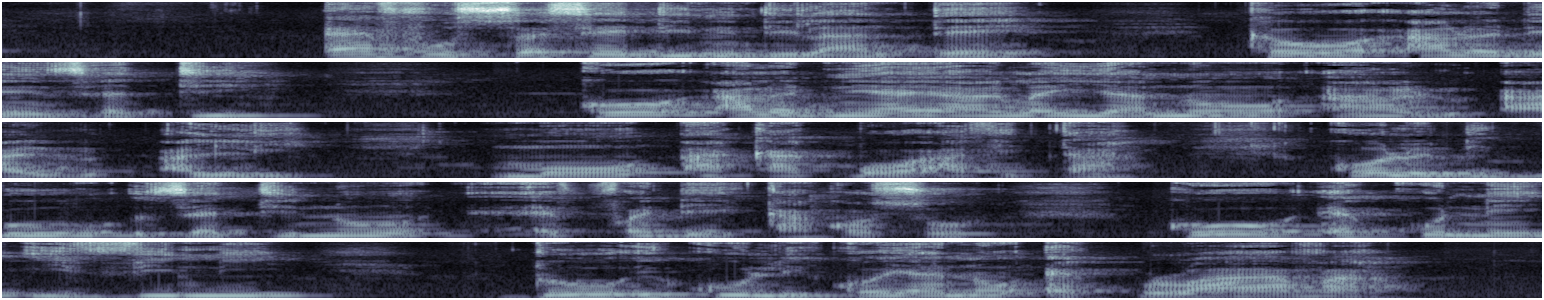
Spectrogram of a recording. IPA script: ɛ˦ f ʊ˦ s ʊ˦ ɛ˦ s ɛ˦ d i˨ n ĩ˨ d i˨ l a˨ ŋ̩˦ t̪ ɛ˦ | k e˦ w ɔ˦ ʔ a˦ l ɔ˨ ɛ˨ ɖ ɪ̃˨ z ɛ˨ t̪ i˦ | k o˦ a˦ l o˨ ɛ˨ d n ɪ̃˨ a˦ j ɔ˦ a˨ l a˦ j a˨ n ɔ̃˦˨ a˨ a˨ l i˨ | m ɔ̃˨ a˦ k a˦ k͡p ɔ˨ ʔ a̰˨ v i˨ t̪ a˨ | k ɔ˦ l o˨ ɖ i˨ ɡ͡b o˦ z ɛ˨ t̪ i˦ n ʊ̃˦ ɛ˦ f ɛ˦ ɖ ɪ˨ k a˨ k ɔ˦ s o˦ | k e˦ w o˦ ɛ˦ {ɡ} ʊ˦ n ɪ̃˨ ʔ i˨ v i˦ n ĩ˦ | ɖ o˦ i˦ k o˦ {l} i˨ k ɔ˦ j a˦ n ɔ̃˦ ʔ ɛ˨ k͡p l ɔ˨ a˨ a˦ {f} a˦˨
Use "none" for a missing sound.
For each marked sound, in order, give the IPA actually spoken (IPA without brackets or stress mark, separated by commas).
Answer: k, l, v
